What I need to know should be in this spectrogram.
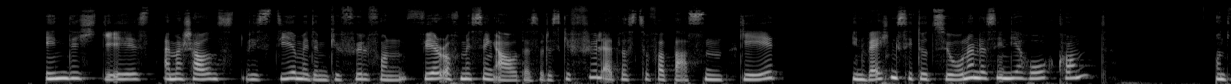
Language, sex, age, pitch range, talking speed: German, female, 20-39, 215-260 Hz, 150 wpm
